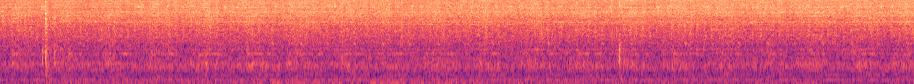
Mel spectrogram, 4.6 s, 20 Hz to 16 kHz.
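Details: 2007 Toyota Yaris with multiple misfires and check engine light, idling: uneven, lumpy idle with stumbles and knocks breaking the rhythm. Coil packs being tested.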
